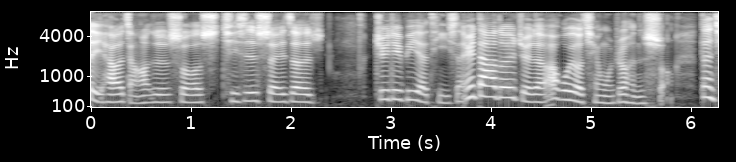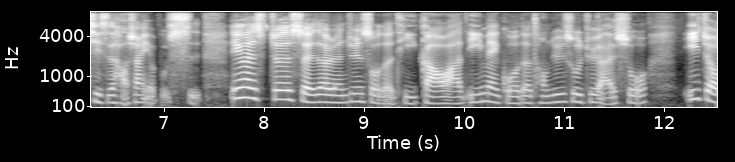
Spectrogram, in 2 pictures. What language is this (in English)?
Chinese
